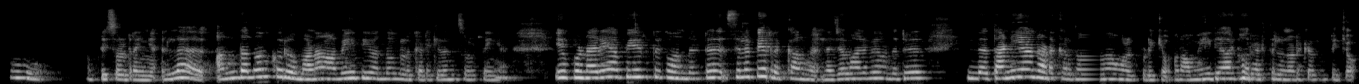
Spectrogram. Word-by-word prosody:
ஓ! - - 0 0.7
அப்பிடி 230 +1 -4
சொல்றீங்க, 215 -3 -2
இல்ல. 265 +6 +2 0.4
அந்த 290 +5 +3
அளவுக்கு, 350 +2 +1
ஒரு 310 - +6
மன 240 +3 +2
அமைதி 285 +3 +2
வந்து 255 -1 -3
உங்களுக்கு 230 -4 -6
கெடைக்கிதுன்னு 220 +2 -6
சொல்றீங்க. 215 -1 -9 0.6
இப்போ 315 0 +6
நெறைய 320 +4 +4
பேர்த்து 345 0 +2 0.2
வந்துட்டு 270 +2 0 0.2
சில 330 +1 +2
பேர் 370 -3 +5
இருக்காங்க. 265 -4 -2 0.2
நிஜமாலுமே 265 +5 -2
வந்துட்டு, 255 +2 -5 0.6
இந்த 275 -1 +1
தனியா 320 +6 +5
நடக்கிறது 260 -4 -1
வந்து, 235 +1 -7
அவுங்களுக்கு 215 -3 -5
பிடிக்கும். 205 -1 -8
ஒரு 210 - -5
அமைதியான 255 +4 -1
ஒரு 250 - -3
இடத்தில 235 -1 -6
நடக்கிறது 220 +1 -9
பிடிக்கும். 215 -2 -10
255 Hz, 150 wpm, -23 LUFS, 225-290 Hz, 0.7 s, ஒரு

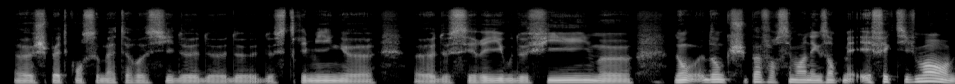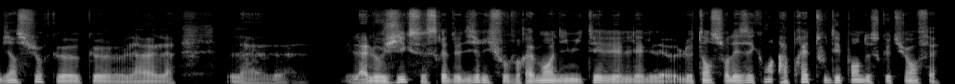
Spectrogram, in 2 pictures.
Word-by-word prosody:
heu 85 - -4
heu, 85 -1 0
je - - +3
peux - - +1
être - - -1
consommateur 85 0 -3
aussi 85 +2 -1
de 80 -1 -1
de 80 0 -5
de 80 0 -4
de - - -7
streaming, 85 0 0
heu 75 -1 -2 0.4
heu, 75 +1 -2
de 75 0 -6
séries 85 +4 +2
ou 85 - -1
de 85 0 -1
films, 95 +1 +2
heu, 80 -1 +1 0.4
donc 105 +1 +2
donc 115 0 +2
je - - +2
suis - - 0
pas 115 0 0
forcément 105 0 0
un 100 - +2
exemple, 95 0 0
mais - - -2
effectivement, 120 +3 +3
bien 90 +5 -1
sûr 115 +4 -2
que 85 -3 0
que 80 -3 -2
la 75 +1 -3
la 70 -1 -6 0.5
la 70 +1 -7
la - - -12 0.9
la 75 0 -1
logique 85 +7 +4
ce 85 - +3
serait 90 - +3
de 80 0 0
dire: 90 +6 0
«Il 90 - -1
faut 85 - -1
vraiment 85 +5 +2
limiter 80 +2 0
les 80 -3 +1
les 75 0 -1
le 80 +1 -3
temps 95 - +1
sur 90 +2 +1
les 90 +2 +2
écrans». 115 +4 -3
Après, 95 +5 +1
tout 100 - -4
dépend 100 +2 0
de 100 -3 0
ce 85 - -5
que - - -6
tu 90 - -5
en 90 -1 +2
fais. - - -6
85 Hz, 200 wpm, -24 LUFS, 80-100 Hz, 0.9 s, logique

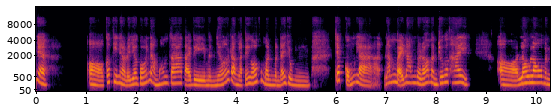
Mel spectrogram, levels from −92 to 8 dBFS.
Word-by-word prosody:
nha. 230 - +3 0.8
Ờ, 190 -5 +2
có 285 - +1
khi 295 -1 -3
nào 220 -7 0
là 175 - -2
do 225 +5 0
gối 235 +4 -1
nằm 310 - -2
hông 250 +4 -5
ta? 250 0 0
Tại 180 - +3
vì 180 -3 0
mình 175 -1 -4
nhớ 205 - -2
rằng 225 - +4
là 175 - -3
cái 220 +7 -3
gối 250 +5 +2
của 345 - -8
mình, 195 -3 0
mình 185 -1 -4
đã 195 - +2
dùng 180 -9 -3 0.5
chắc 360 +1 +2
cũng 230 - +2
là 180 - -1
5-7 275 +6 +3
năm 270 -1 -4
rồi 230 -3 +2
đó, 250 +6 +2
mình 260 -7 0
chưa 255 +2 0
có 300 - 0
thay. 275 -5 -1 0.5
Ờ, 200 - 0 0.3
lâu 250 +4 +5
lâu 270 0 +4
mình 230 -5 -3
235 Hz, 230 wpm, -22 LUFS, 195-270 Hz, 0.8 s, lâu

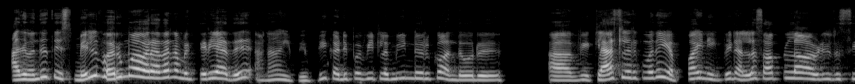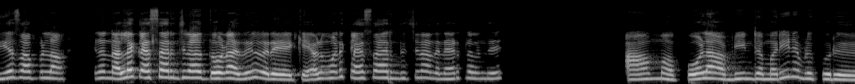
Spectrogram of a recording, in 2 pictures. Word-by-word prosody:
அது 215 - +5
வந்து 250 +10 +2
இந்த 300 -4 -2
ஸ்மெல் 220 - +3
வருமா 355 +10 +5
வராதானு 310 +1 +5
நம்மளுக்குத் 255 -6 -1
தெரியாது. 255 -4 +3 0.2
ஆனா, 195 +2 -6
"இப்ப 175 0 -12
எப்படி 185 +10 -8
கண்டிப்பா 245 +1 -2
வீட்டில 255 -2 -2
மீன் 280 0 -3
இருக்கும்." 260 +1 -2
அந்த 205 -1 -3
ஒரு 200 0 +1 0.7
அ - - +3 0.4
கிளாஸ்‌ல 245 +9 +3
இருக்கும் 290 -1 -5
போதே 345 +4 0
எப்பா 260 - -3
இன்னைக்கு 235 -6 -5
போய் 255 +1 -3
நல்லா 220 +5 0
சாப்பிடலாம், 270 +1 +1
அப்படி 240 0 -1
ருசியா 255 +5 -3
சாப்பிடலாம். 295 -3 -2 0.3
ஏன்னா 295 +1 -3
நல்ல 275 +6 +5
கிளாஸா 315 +1 +4
இருந்துச்சுனா 315 0 0
அது 285 -2 -11
தோணாது. 275 -1 +3 0.2
ஒரு 245 -2 +3 0.2
கேவலமான 280 +9 -2
கிளாஸா 295 +2 -2
இருந்துச்சுனா 280 +2 -8
அந்த 260 -2 -6
நேரத்தில 280 +3 -5
வந்து 265 0 -7 1.4
ஆமா, 255 +2 -2 0.2
போலாம் 270 +3 +3
அப்படின்ற 255 +2 -2
மாதிரி 245 +6 -2
நம்மளுக்கு 265 -6 -5
ஒரு 230 -1 +1
265 Hz, 170 wpm, -22 LUFS, 245-295 Hz, 1.4 s, அது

